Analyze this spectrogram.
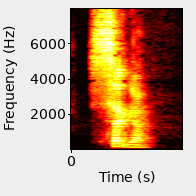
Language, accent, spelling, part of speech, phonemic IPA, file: French, Canada, saga, noun, /sa.ɡa/, LL-Q150 (fra)-saga.wav
- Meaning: saga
